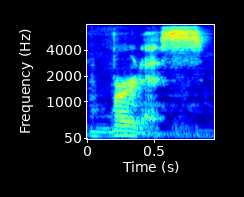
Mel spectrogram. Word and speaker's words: Vrtis: Spelled V-R-T-I-S and pronounced Virtus, as if there was an E in the middle.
